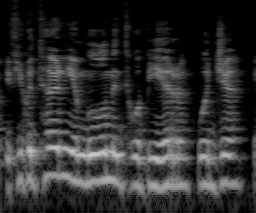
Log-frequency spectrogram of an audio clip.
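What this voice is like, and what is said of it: Put-on Scottish Merida cartoon accent. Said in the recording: “we could always just do the Merida accent ... Disney brave”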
